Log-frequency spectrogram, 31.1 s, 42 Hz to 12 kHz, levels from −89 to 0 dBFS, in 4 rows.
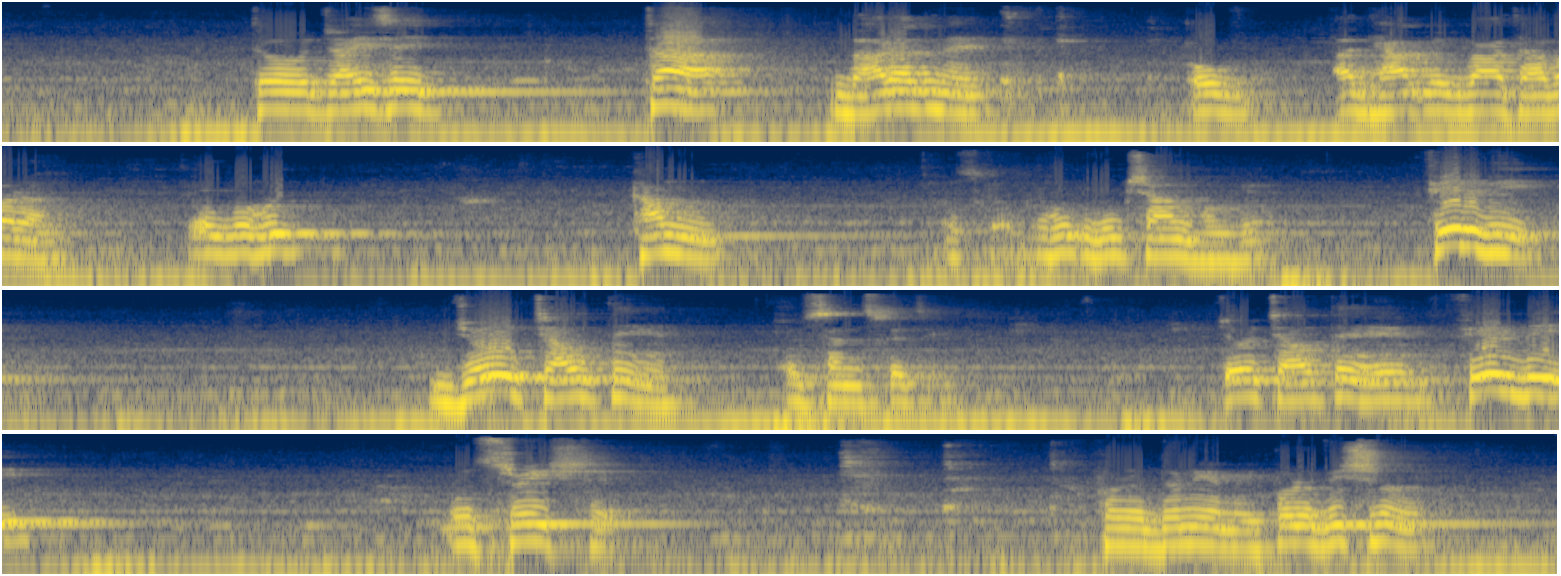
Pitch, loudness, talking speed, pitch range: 155 Hz, -10 LUFS, 65 wpm, 135-165 Hz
